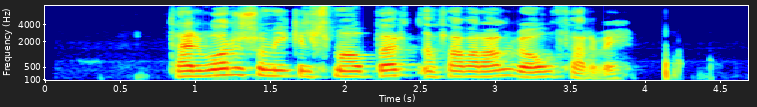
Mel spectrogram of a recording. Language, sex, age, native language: Icelandic, female, 50-59, Icelandic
